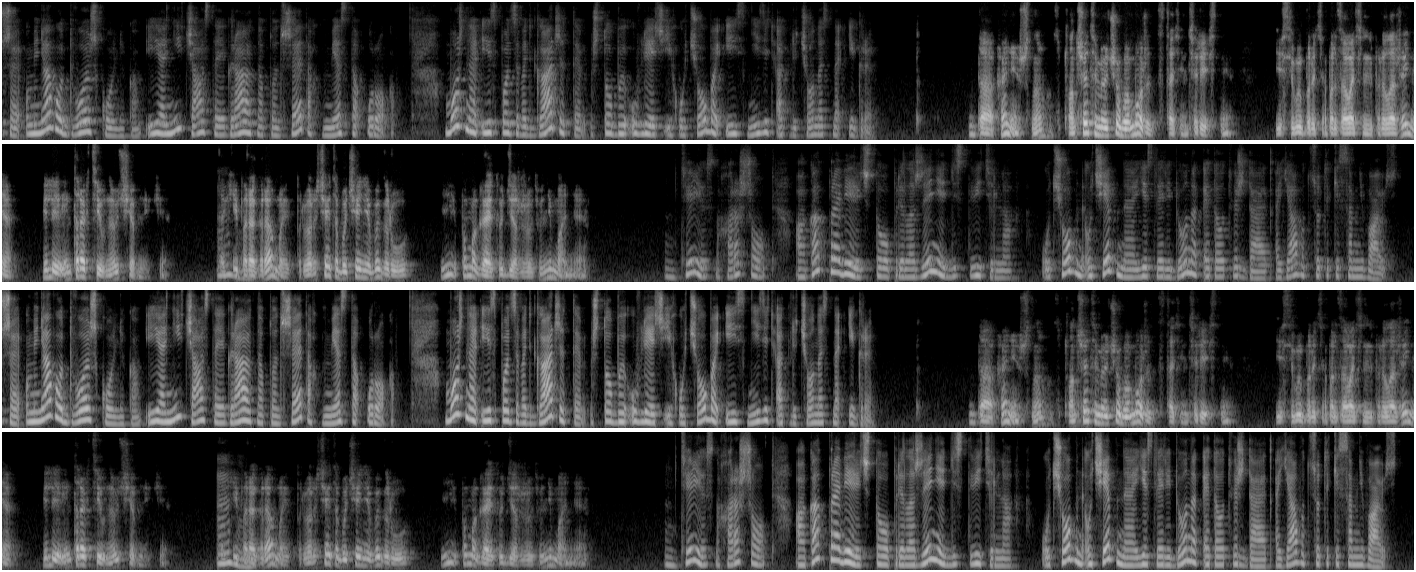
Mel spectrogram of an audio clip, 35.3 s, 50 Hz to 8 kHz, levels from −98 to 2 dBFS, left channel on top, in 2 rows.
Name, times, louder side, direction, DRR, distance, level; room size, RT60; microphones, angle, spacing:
voice 1, 0.0-4.8 5.1-10.9 20.3-20.8 25.9-30.3 30.7-35.1, right 5 dB, 50° right, 0.4 m, -35 dB
voice 2, 12.1-15.4 15.9-17.8 18.2-19.7 20.4-22.7 23.1-25.0, left 4 dB, 70° left, 0.5 m, -32 dB
14.0 x 5.4 x 2.5 m
head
